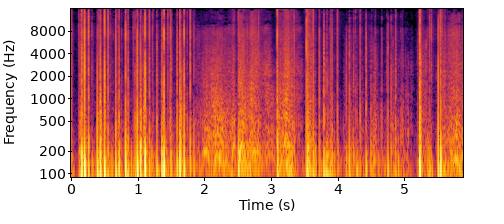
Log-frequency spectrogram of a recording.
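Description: Long nails scratch and tap an orange printed fabric cushion held up close to the mic. Rapid, irregular bursts of dull, bassy thumps alternate with softer scratchy rustling of the fabric, and a few louder, sharper taps stand out near the end.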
